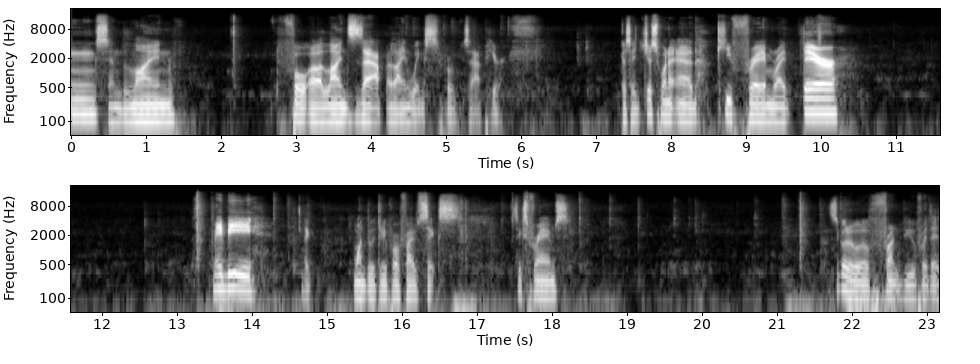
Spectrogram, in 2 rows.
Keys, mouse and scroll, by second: 2.0 middle click, 3.2 middle click, 4.5 click, 4.9 click, 5.7 click, 6.0 Tab, 6.7 a, 9.2-9.9 drag, 12.1 space, 12.5 space, 18.0 alt+a, 21.5 End.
